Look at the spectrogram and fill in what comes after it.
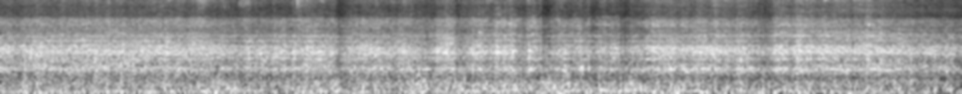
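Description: Freight train of hopper wagons running past close by: a steady, loud rumble and clatter of steel wheels on the rails.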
